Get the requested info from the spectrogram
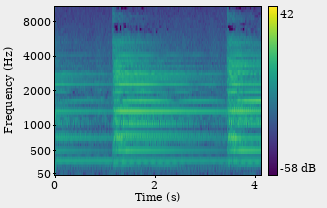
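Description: A church bell tolling. It is struck about a second in and again about three and a half seconds in, and each stroke rings on and slowly fades.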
